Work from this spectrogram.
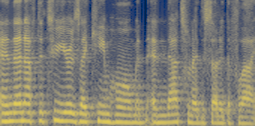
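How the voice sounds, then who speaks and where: Fairly even intonation holds as the words rush out at a very fast pace. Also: woman. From US Northeast, Long Island, New York. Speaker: motorcyclist and commercial pilot. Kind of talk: casual interview chat.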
